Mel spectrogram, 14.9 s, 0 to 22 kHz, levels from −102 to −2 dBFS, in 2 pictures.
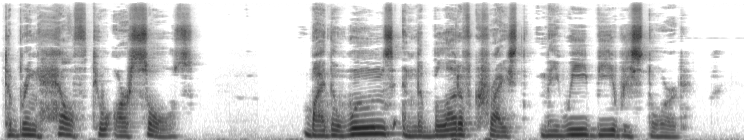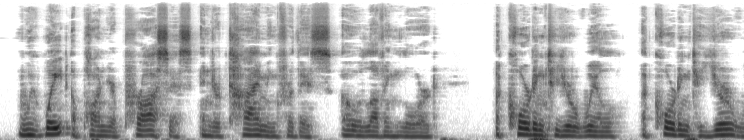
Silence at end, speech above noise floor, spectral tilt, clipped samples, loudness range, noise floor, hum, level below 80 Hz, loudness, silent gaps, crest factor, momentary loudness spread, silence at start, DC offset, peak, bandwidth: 0 s; 41 dB; -4 dB/octave; under 0.1%; 3 LU; -66 dBFS; none; -50 dBFS; -25 LUFS; none; 22 dB; 12 LU; 0.05 s; under 0.1%; -4 dBFS; over 20 kHz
